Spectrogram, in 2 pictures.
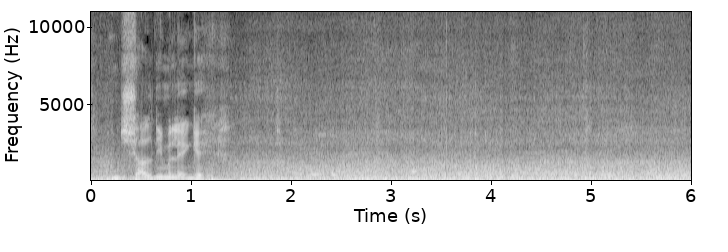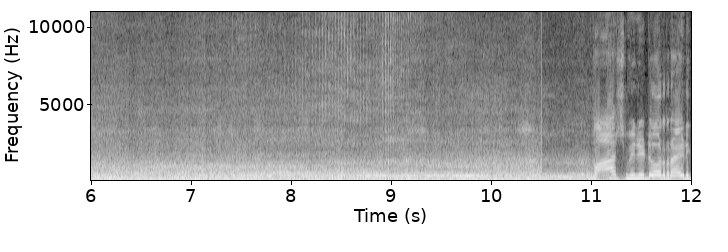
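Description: A motorcycle engine revs up sharply, rising in pitch.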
